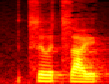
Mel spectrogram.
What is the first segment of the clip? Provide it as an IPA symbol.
t͡s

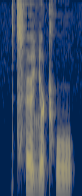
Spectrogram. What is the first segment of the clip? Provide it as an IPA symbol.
t͡sʰ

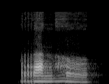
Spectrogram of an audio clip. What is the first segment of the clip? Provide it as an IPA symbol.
r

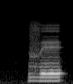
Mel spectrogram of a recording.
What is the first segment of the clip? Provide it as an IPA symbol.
v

